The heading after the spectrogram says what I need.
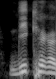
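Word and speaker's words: Νίκη: 하면 이제 명사가 되면 니케가 됩니다. 니케. 니케는 영어로 빅토리죠. 빅토리. 어, 그리스 신화에 나오는 그 승리의 여신의 이름이 헬라어로 이제 발음을 하면 니케이고 영어 발음으로 하면 뭐죠?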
